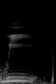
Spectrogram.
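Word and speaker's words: oui: French, man. Wee. It's not like oi. It's not oi. – Oh no, I've been pronouncing it as oi. – No, it's wee.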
